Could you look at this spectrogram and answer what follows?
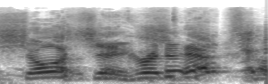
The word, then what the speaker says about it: Shawshank Redemption: Shank Shaw's Redemption. Remember when he. Shank Shaw. – Y'all both said it wrong. It's Shawshank Redemption.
